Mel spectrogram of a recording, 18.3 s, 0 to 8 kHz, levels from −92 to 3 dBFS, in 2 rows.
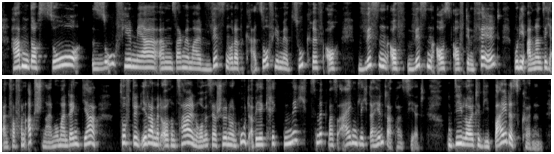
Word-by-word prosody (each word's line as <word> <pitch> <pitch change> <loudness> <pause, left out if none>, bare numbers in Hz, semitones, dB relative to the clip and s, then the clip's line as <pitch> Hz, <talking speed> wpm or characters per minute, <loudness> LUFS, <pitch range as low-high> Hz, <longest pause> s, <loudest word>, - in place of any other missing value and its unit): haben 240 +4 +5
doch 215 -1 +3
so 240 +8 +3 0.2
so 180 - -2
viel 260 -5 0
mehr, 220 -2 +1
ähm, 200 0 -3
sagen 205 +2 -3
wir 205 - -1
mal, 185 -2 -3 0.2
Wissen 295 -6 -1
oder 190 0 -2 0.2
so 235 - +2
viel 235 -6 -3
mehr 185 -5 -3
Zugriff 210 - -3
auch 190 0 -1 0.3
Wissen 255 - +2
auf 190 0 +2
Wissen 250 - +1
aus 195 -1 0
auf 175 +1 -3
dem 165 -4 -4
Feld, 300 - +2 0.2
wo 220 - +4
die 215 -5 +3
anderen 195 +5 +1
sich 210 -2 -1
einfach 150 +4 -6
von 205 +4 -4
abschneiden. 160 - -4
Wo 175 - -5
man 185 -1 -1
denkt, 215 +1 0
ja, 240 -1 +1 0.3
tüftelt 260 -5 0
ihr 235 - +5
da 255 0 +6
mit 215 -2 +1
euren 190 -1 0
Zahlen 255 +3 +3
rum? 165 +1 -2
Ist 195 +1 -3
ja 200 - +1
schön 225 +3 0
und 195 -3 -1
gut, 295 +2 -1
aber - - -1
ihr 215 0 +3
kriegt 240 +1 -8
nichts 300 +3 -1
mit, 305 +2 0
was 205 -1 -3
eigentlich 235 -1 -2
dahinter 225 +10 -2
passiert. - - -9 0.4
Und 195 -3 -5
die 250 0 +6
Leute, 205 -3 +3
die 155 -1 -5
beides 300 - +3
können, 485 - -13
215 Hz, 205 wpm, -23 LUFS, 190-255 Hz, 0.4 s, da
